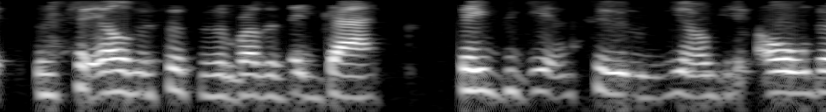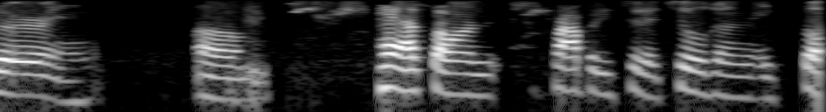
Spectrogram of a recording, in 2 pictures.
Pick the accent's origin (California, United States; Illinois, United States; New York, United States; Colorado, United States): Illinois, United States; Chicago; I grew up in Chicago.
